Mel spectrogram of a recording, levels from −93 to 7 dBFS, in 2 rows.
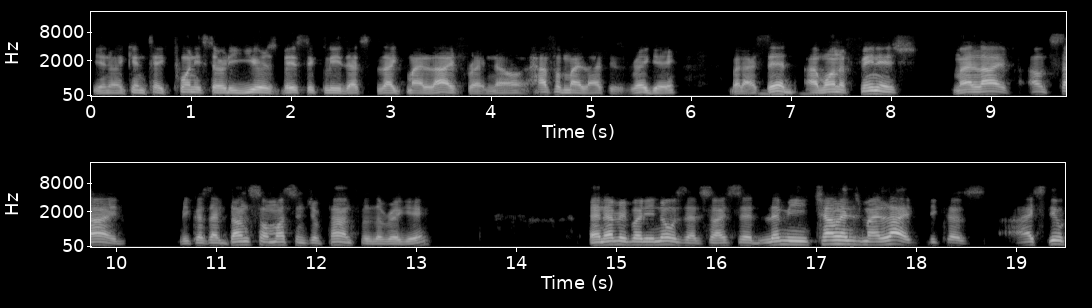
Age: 20-39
